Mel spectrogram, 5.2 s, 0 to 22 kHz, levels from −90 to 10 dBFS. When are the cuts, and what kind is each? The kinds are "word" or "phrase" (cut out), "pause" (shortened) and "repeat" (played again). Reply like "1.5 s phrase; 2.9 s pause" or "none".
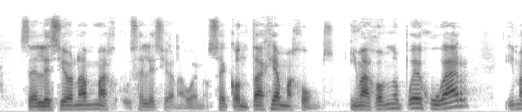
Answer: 3.4 s pause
